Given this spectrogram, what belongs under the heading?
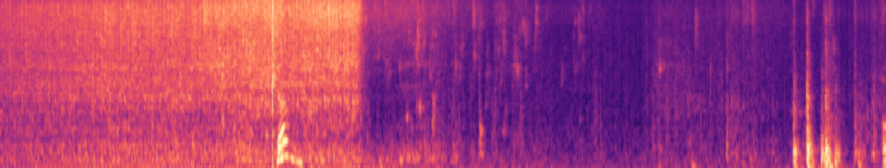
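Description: Water gushes steadily from a tap inside a Winnebago View RV for several seconds before cutting off. Quieter room noise and a brief spoken word follow.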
